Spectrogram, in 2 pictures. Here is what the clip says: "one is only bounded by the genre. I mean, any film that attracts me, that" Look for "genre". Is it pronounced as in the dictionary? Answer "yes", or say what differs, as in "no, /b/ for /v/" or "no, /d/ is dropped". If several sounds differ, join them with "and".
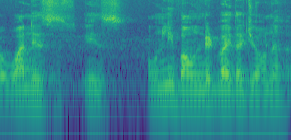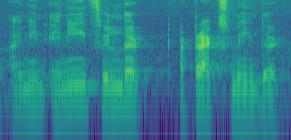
no, /ɹ/ is dropped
